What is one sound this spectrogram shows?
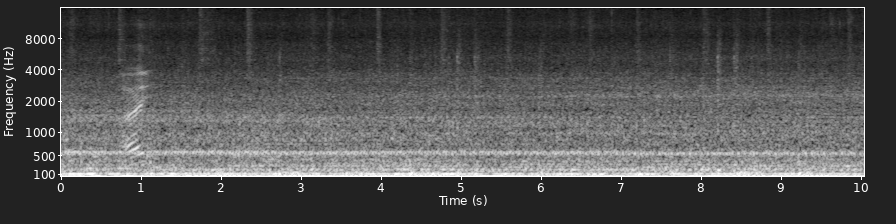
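A boat engine drones steadily nearby.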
